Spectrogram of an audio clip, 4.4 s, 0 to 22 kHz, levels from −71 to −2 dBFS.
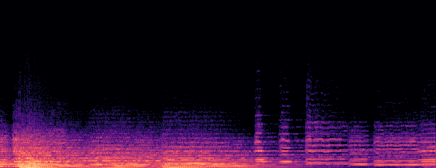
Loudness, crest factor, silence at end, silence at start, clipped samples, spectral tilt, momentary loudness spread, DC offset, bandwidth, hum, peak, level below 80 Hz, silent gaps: -19 LUFS; 18 dB; 0 s; 0 s; under 0.1%; -6.5 dB/octave; 15 LU; under 0.1%; 10.5 kHz; none; 0 dBFS; -40 dBFS; none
